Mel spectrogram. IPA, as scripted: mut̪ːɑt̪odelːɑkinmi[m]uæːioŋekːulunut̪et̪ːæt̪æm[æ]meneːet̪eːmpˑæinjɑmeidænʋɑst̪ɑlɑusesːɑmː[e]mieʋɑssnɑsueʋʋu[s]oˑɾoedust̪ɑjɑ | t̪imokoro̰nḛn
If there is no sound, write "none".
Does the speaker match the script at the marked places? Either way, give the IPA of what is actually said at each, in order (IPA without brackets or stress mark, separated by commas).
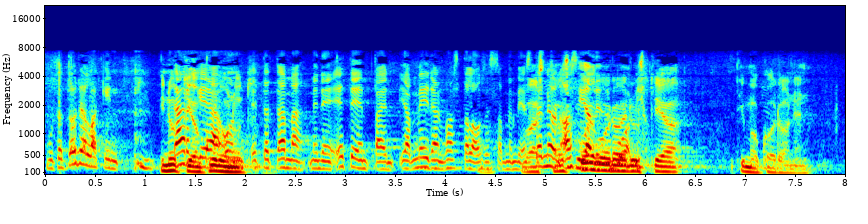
n, æ, e, none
